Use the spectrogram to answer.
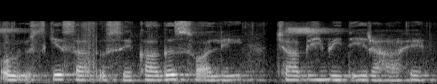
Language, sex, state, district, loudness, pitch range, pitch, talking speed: Hindi, female, Arunachal Pradesh, Papum Pare, -18 LUFS, 200-210 Hz, 205 Hz, 150 wpm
